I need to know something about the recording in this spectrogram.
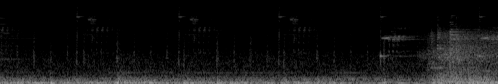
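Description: A countdown timer beeps once each second.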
